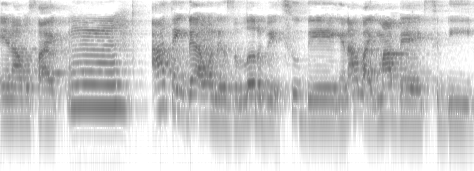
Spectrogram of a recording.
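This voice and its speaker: A woman with a Southern US accent, fairly low in pitch, at a moderate pace, with an animated tone and lively intonation, in audible room echo with noticeable background noise. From US South, Georgia. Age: 20s. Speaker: beauty and fashion vlogger. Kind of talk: casual vlog unboxing. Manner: chatty, animated.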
